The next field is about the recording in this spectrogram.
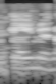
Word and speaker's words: Gaiman: I've just heard Neil Gaiman all my life, you know, like I worked, when I worked in publishing and book retail, that's how the publishers pronounced it.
